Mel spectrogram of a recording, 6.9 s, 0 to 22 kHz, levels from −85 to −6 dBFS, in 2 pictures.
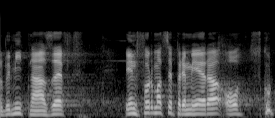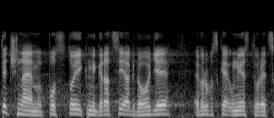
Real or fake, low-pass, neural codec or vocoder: real; 7.2 kHz; none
